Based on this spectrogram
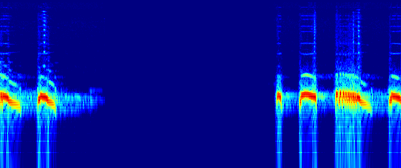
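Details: Hollow falling coos of a spotted dove in fast 'thổ còi' style. Two coos open, a long gap follows, then a burst of short notes and a drawn-out descending coo.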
